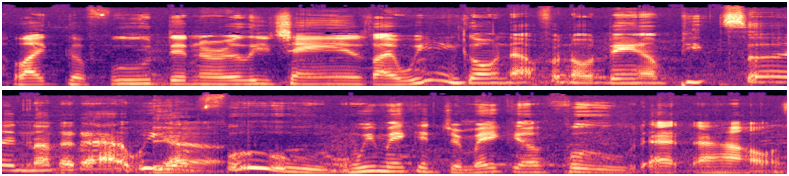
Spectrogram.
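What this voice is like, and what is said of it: Jamaican accent. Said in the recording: “the accent is always there”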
